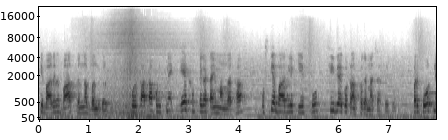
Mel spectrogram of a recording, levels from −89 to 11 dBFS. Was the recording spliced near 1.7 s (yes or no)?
yes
